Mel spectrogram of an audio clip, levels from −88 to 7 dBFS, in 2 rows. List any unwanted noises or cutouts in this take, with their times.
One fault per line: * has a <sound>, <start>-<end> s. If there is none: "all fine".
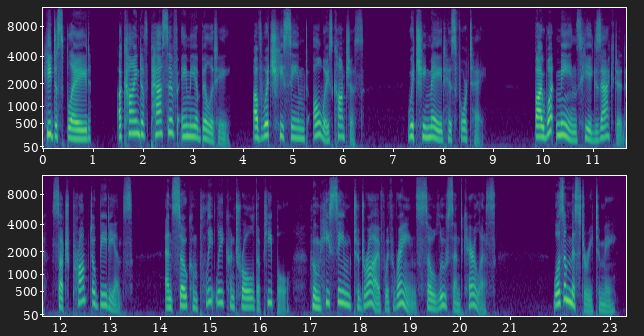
all fine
